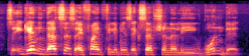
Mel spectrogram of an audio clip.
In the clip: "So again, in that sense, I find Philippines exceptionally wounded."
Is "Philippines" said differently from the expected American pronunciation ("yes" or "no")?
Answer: yes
